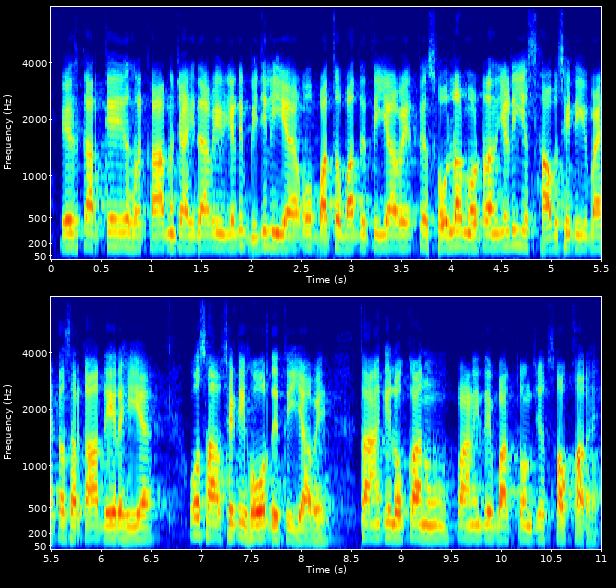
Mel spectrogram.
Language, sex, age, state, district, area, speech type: Punjabi, male, 45-60, Punjab, Fatehgarh Sahib, rural, spontaneous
